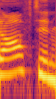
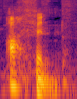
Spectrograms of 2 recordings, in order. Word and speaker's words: often: Now, with pronunciation, some people like to pronounce often, right? They kind of leave out the strong T sound.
